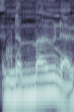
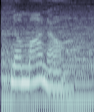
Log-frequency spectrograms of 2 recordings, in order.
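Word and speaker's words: Nomono: And indeed, is it even pronounced Nemono? I think it's pronounced Nomino. A bit like the Muppets. No, you can't say that. Yes, exactly. I had that straight in my head. James from the Edit again. It turns out it's pronounced this way. Nomano.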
